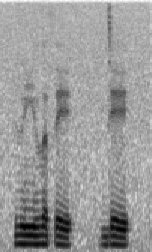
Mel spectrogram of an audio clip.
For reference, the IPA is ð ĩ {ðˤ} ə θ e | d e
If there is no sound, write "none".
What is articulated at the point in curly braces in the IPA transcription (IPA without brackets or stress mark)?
ð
